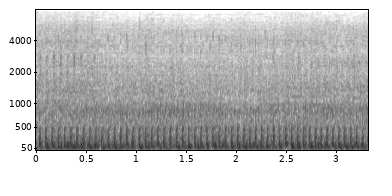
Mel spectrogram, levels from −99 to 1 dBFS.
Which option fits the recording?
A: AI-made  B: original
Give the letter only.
B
